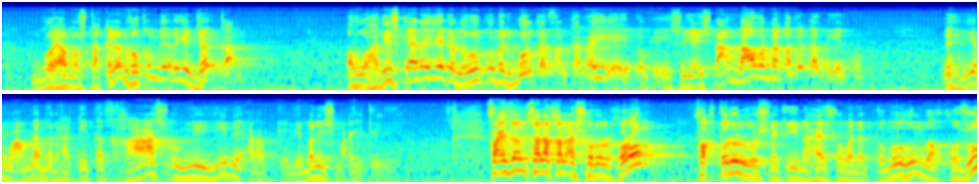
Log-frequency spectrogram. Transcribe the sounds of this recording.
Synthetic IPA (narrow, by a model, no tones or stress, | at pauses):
ɡoːjamʊst̪ɐqɪlənɦʊkmd̪eɾɐɦiɦɛd͡ʒɐ̃ŋɡ̚ka | ɔːɾʋoɦɐd̪iːskɛɦɾɐɦiɦɛkeloːɡõkomɐd͡ʒbuːɾkɐɾnakɐɾːɐɦiɦɛt̪oːkḛsjeɪslaːmlaːoɔːɾnɐqɐt̪ɪlkɐɾd̪iɛt̪oː | nɐɦĩjemʊa̰ːmlad̪ɐɾɦɐqiːqət̪xaːsʊmːid̪iːneʔɐ̰ɾɐ̰b̚keliebɐniɪsma̰ːḭːlkḛlḭḛ | faːɪzɐnsɐlɐqɐlɐʃɦʊɾɐlhʊɾʊm | fɐqt̪ʊluːlmʊʃɾɪkiːnɦɛːsʊʋɐd͡ʒɐd̪̚t̪ʊmuːɦʊmʋɐxʊzuː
